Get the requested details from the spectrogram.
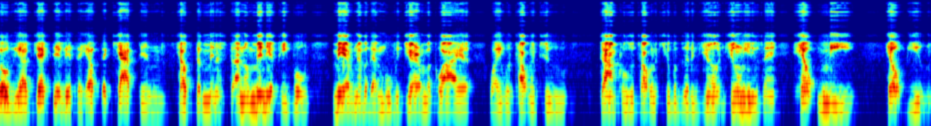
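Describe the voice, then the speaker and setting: With an American accent, a man speaks fairly quickly at a medium pitch. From US South, New Orleans, Louisiana. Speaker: mosque security captain. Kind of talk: lecture on a conference call. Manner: runs words together when excited.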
